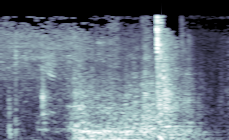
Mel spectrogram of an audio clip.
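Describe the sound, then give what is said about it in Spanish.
Someone walks to a train carriage's compartment door and closes it: the door rumbles along its track for about a second and shuts with a firm thud, fairly loud, with no one speaking. “Va hacia la puerta y la cierra.”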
